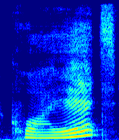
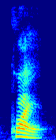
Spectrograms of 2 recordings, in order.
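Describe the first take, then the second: First: It sounds light, uplifting and soft. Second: It sounds direct, serious and assertive. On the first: The command is not taken seriously. The speaker calls it wrong. "the tone of their voice is very uplifting and encouraging and wishy-washy sounding" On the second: The command is meant seriously. The speaker calls it right. "direct and assertive and more serious"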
